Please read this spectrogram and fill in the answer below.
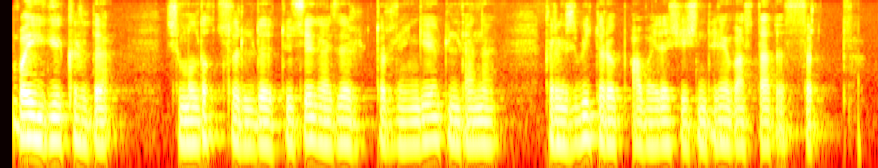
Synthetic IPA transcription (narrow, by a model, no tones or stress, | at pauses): ɑbɑjʏjɡʲe̞kʲʰɪɾd̪ɪ | ʃəməlˠd̪əq̚t̪ʰʏ̥sɪɾɪld̪ɪt̪ʰɵse̞kæzɪɾt̪ʰʊɾʒe̞ŋɡʲe̞t̪ʰɪld̪ænɪkʲʰɪɾɡʲɪzbe̞jt̪ʰʊɾɪpɑ̰βɑjd̪ɑʃe̞ʃɪmd̪eɾebɑst̪ɑd̪ə̰səɾt̪̚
